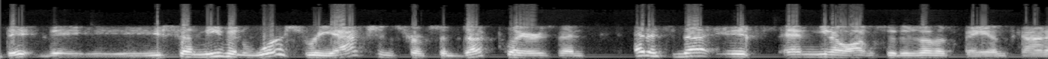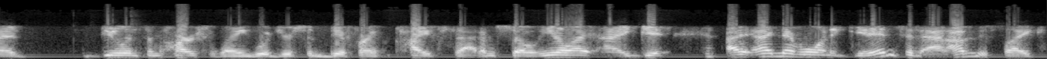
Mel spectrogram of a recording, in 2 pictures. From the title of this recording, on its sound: Oregon Call-In Show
